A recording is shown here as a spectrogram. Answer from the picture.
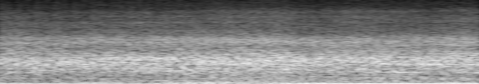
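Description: Military truck's engine running with a loud, steady low rumble as the truck drives up close alongside.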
